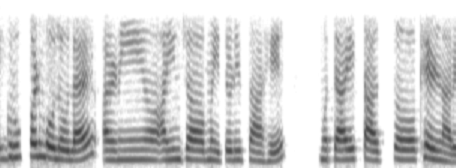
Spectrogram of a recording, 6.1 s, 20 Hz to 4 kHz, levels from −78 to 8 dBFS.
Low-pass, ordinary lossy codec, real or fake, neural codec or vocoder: 3.6 kHz; none; real; none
